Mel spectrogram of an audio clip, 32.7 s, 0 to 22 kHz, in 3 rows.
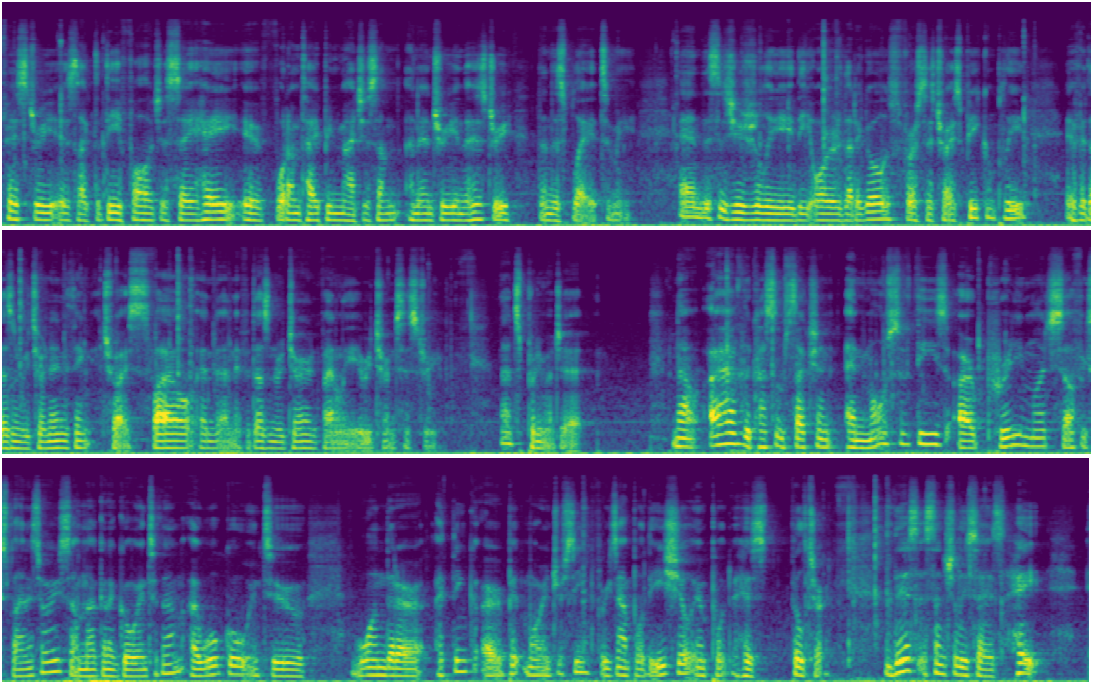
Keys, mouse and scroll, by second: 0.0 ctrl+f, 0.6 ctrl+alt+f, 6.7-7.4 alt+b, 7.6 alt+b, 8.3 ctrl+space, 8.6 ctrl+alt+f, 10.2 ctrl+g, 10.8 ctrl+f, 11.1 ctrl+space, 11.5 ctrl+alt+f, 11.9 ctrl+g, 12.5 ctrl+f, 12.7 ctrl+space, 13.0 ctrl+alt+f, 14.6 ctrl+g, 17.3 ctrl+l, 17.5 ctrl+n, 17.7 ctrl+n, 18.1 alt+m, 18.4 ctrl+p, 18.6 ctrl+space, 18.9-19.6 ctrl+n, 19.8 ctrl+n, 20.7 ctrl+g, 21.3 ctrl+p, 21.4 ctrl+p, 21.6 ctrl+p, 21.7 ctrl+p, 21.9 ctrl+p, 22.0 ctrl+p, 27.5 ctrl+space, 27.5 ctrl+e, 30.0 ctrl+g, 30.3 ctrl+b, 30.5 ctrl+space, 30.8 ctrl+alt+b, 31.5 ctrl+g.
